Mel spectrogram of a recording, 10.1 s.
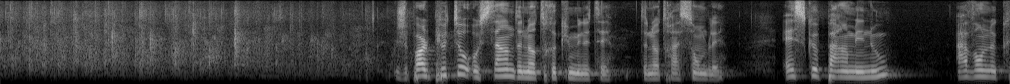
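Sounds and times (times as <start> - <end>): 
audience applause: 0.0 - 4.0
speech: 4.0 - 9.0, 9.6 - 10.0.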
